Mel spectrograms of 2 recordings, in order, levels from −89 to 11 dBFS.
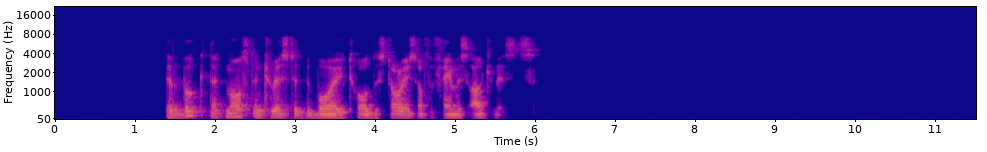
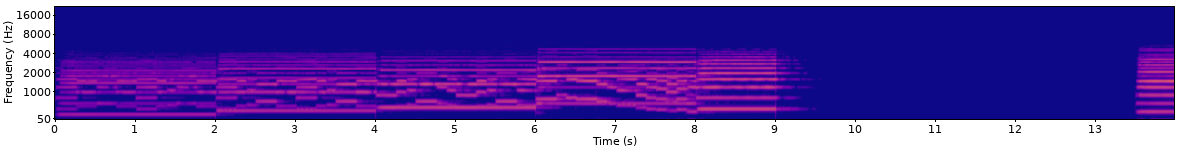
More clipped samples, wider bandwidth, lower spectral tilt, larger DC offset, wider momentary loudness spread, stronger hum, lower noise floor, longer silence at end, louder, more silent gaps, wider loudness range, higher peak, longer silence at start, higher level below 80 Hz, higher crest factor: neither; first, 7.8 kHz vs 6.8 kHz; first, -5 dB/octave vs 2 dB/octave; neither; first, 16 LU vs 13 LU; neither; second, -86 dBFS vs under -90 dBFS; first, 5.55 s vs 0 s; first, -32 LUFS vs -39 LUFS; neither; about the same, 9 LU vs 10 LU; first, -12 dBFS vs -28 dBFS; first, 1.4 s vs 0 s; first, -68 dBFS vs under -90 dBFS; first, 22 dB vs 16 dB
